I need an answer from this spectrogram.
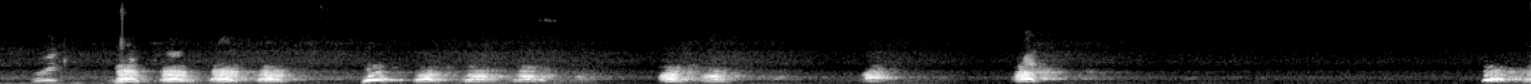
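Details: Barking during a dog training session in Queens, NY, where the German Shepherd Strike helps socialize the dog Leonidas: quick runs of sharp, rough barks, several in a row, then single barks spaced apart, ending with one more burst.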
